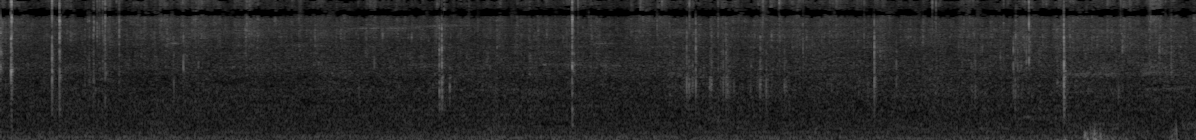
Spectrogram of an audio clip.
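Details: A low rumble like passing traffic, with scattered clicks and taps and no animal sound heard.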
